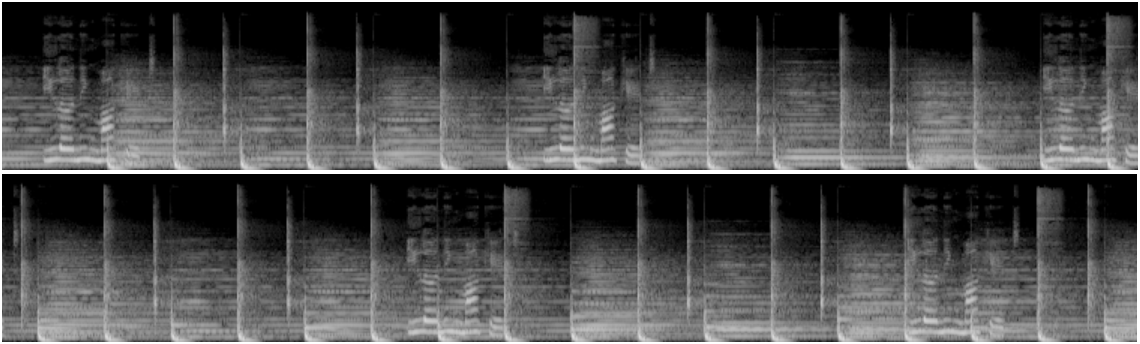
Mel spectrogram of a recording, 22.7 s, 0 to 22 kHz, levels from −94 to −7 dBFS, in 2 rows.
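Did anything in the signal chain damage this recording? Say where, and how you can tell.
No, nothing in the signal chain audibly damaged this audio.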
